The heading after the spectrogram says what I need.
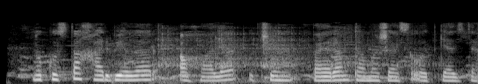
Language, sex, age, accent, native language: Uzbek, female, 18-24, Qoraqalpog'iston, Karakalpak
